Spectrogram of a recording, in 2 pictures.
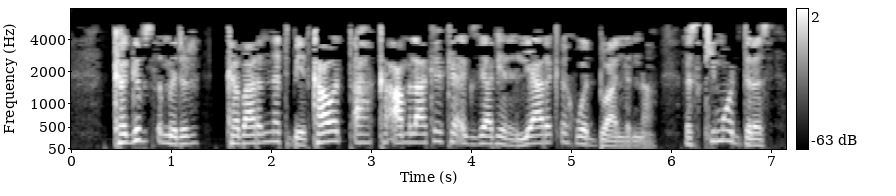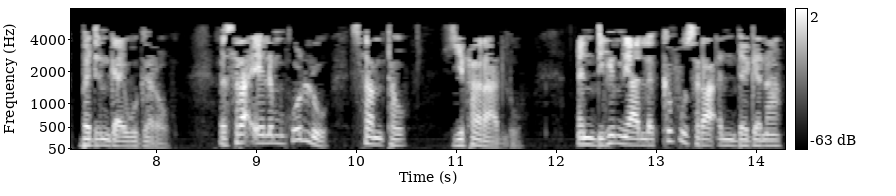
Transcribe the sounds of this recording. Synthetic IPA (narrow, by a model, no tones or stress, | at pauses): kʰəɡɨβsʼmɨd̪ɨɾ | kʰəbaɾɨnːət̪be̞t̪kʰawɔt̪ʼːakʰəʔamlakʰəkʰəʔɨɡzjaβhe̞ɾlijaɾkʼɨhwɔd̪ːwalːɨnːa̰ | ʔɨskʰimo̞nd̪ɨɾəs | bəd̪ɨŋɡajwɔɡəɾə̰w | ʔɨsɾa̰ʔe̞lɨmːhulːu | səmt̪ʰəw | jɪfəɾa̰lːṵ | ʔɨnd̪ihɨmjalːəkʰːɨfusɨɾaʔɨnd̪əɡəna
